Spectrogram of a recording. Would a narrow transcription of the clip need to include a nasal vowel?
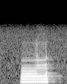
no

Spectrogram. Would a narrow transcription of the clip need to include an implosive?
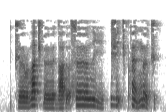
yes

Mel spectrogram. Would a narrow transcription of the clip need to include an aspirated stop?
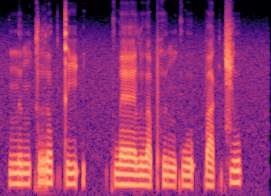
yes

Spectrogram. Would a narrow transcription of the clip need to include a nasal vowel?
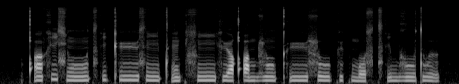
yes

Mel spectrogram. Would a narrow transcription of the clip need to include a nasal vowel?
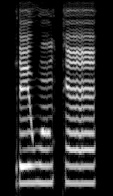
yes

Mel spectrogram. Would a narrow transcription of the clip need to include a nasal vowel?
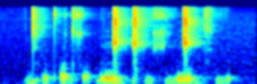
no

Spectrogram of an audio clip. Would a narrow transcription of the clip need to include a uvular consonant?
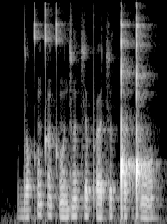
no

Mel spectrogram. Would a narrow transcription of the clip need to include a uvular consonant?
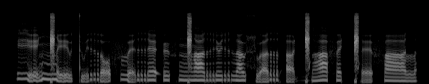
no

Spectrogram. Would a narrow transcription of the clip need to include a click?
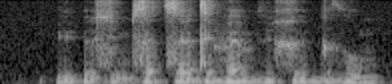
no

